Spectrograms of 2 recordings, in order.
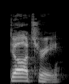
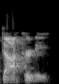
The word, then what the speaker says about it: Dougherty: Daughtry. No. Good try. It's Dougherty.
